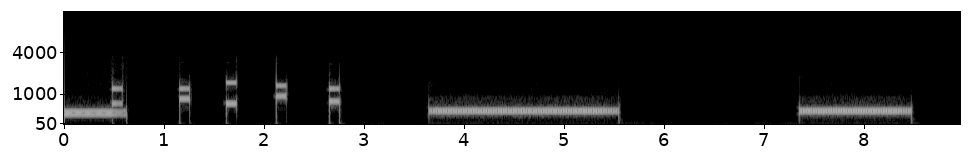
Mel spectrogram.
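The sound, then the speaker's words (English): A telephone line gives a brief dial tone, then five short keypad beeps of different pitch as a number is dialed, followed by two long, steady ringing tones separated by silence. “We're going to dial her number now.”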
